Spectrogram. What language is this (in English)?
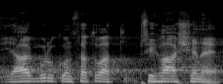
Czech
